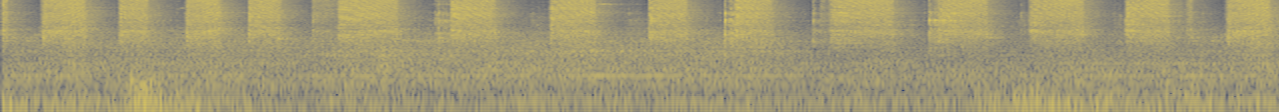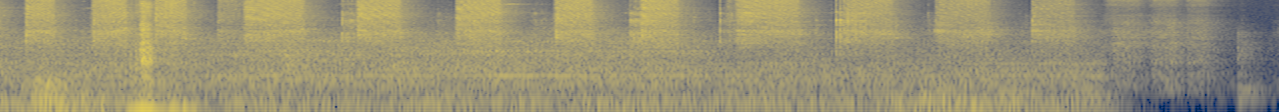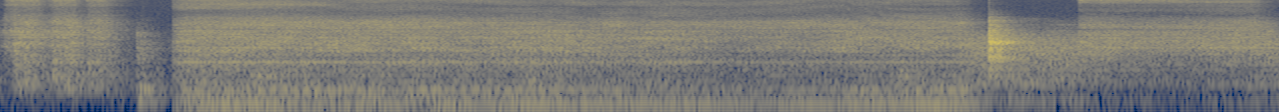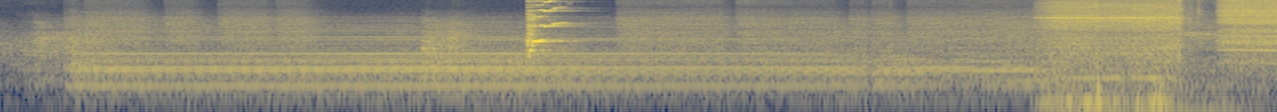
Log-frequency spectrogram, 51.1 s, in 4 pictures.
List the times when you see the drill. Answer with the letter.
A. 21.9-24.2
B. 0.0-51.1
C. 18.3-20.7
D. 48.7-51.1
D.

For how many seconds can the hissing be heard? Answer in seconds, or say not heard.
51 s.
